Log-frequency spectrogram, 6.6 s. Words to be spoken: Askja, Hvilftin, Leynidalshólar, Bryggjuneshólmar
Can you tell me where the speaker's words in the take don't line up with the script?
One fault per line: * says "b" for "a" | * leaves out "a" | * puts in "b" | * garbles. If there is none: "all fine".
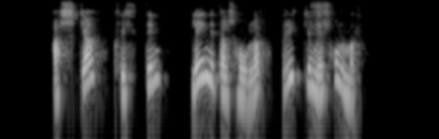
all fine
